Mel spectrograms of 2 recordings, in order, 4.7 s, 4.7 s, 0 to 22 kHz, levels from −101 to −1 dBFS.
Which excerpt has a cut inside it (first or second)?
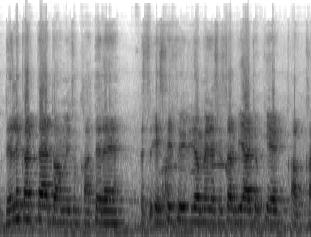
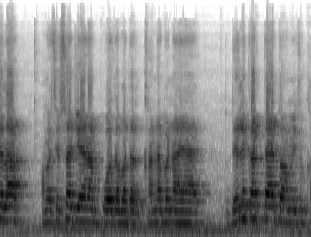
first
